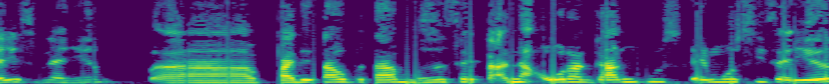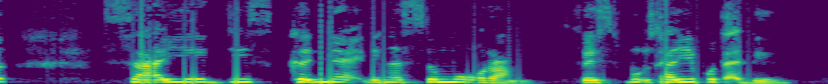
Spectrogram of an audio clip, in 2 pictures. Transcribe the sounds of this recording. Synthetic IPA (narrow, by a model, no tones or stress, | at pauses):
sajasəbənarɲa | əpadat̪aũpərt̪amãsajat̪aʔnaʔoɾaŋɡaŋɡusemosisaja | sajadiskənɛk̚dəŋansəmuaoɾaŋ | fesbuk̚sajapunt̪a̰ʔadə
